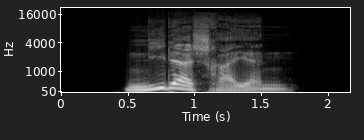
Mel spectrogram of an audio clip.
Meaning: to shout down
- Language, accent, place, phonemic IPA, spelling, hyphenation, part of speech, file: German, Germany, Berlin, /ˈniːdɐˌʃʁaɪ̯ən/, niederschreien, nie‧der‧schrei‧en, verb, De-niederschreien.ogg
